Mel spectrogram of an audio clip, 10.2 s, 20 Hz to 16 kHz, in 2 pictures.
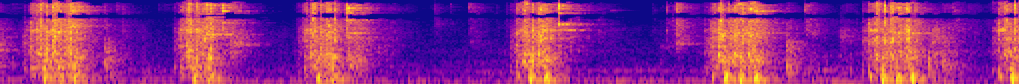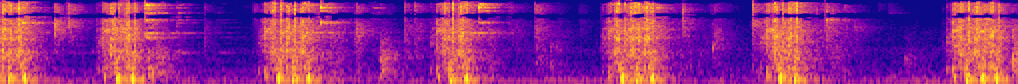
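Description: Tokyo Marui MP5 airsoft gun firing single shots in semi-auto, about a dozen shots at uneven intervals of roughly half a second to a second.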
